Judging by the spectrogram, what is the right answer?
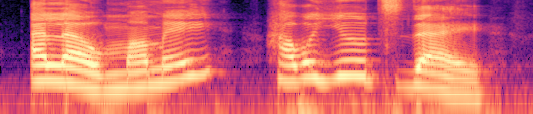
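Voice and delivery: put-on British accent, very high and loud. Imitating a friend's daughter in England, in a British accent. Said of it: "That's my British accent".

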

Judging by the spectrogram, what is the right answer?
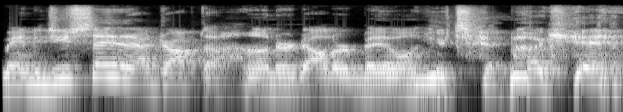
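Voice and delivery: put-on heavy Mississippi accent, laid on thick. Retelling what a man said after hearing the speaker's story: thick Mississippi accent. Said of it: "real deep Mississippi accent".

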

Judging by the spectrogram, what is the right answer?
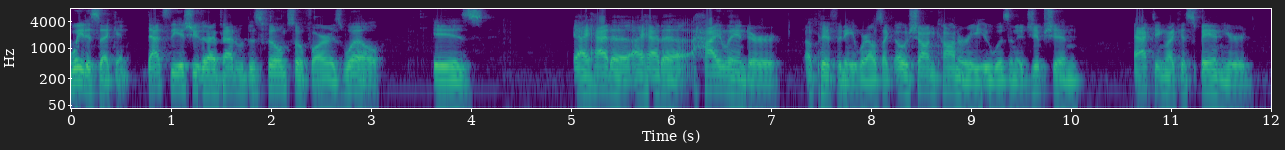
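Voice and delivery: normal talking voice

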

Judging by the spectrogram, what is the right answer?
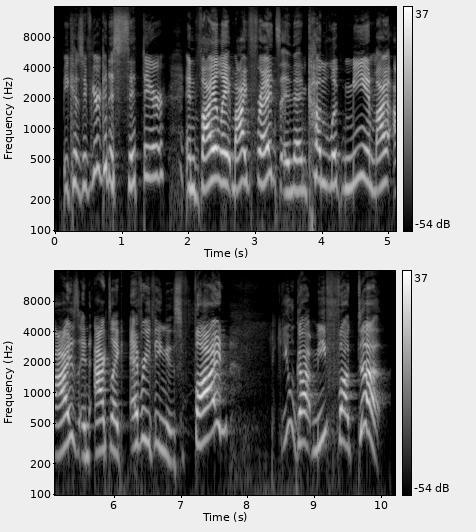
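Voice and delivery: furious, upset angry yelling, loud and high. Recording an episode for listeners, the speaker is yelling angrily. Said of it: "I'm sorry, I'm yelling".

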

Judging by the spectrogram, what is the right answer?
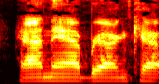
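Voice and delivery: attempted Chicago accent. Asked how a phrase sounds in a Chicago accent, trying it out: Chicago accent. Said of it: "how would you say a Chicago accent".

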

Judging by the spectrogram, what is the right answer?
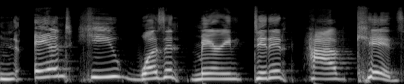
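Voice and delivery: emphatic all-caps delivery. Discussing an organization's leader, the speaker says it in all caps. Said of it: "I'm saying that all caps in my voice".

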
